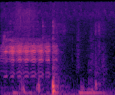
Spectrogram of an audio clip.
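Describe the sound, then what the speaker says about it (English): Minecraft sheep bleating close by in the video game: one short, sharp bleat in the middle of a brief, quiet stretch, with faint background game sound and no talk. "I know it's annoying to have the sheep right behind me"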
